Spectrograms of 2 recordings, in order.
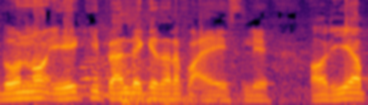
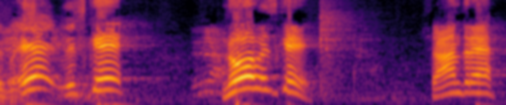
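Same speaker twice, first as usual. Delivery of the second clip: high sharp shout; 13 semitones higher than usual. Real, not acted. Owner shouting high at his dog to stay calm. Scolding dog Whiskey mid-fight.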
